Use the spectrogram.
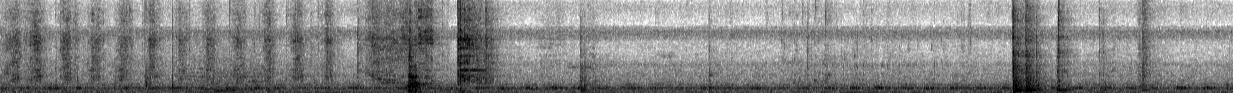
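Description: A spoon stirs hot milk in a pot while palm kheer is being made, producing quick repeated scraping ticks against the metal, broken by a couple of louder clanks, close by and with no talking.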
